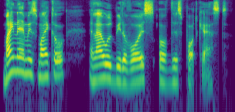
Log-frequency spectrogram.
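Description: A German-accented man hosts a business podcast, his voice a little higher than most men's and gravelly with fry. He explains things in a friendly way and turns to the listener now and then, and the dry recording puts him close to the mic. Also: lively intonation, moderate pace, no room sound. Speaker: podcast host. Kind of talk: scripted podcast monologue.

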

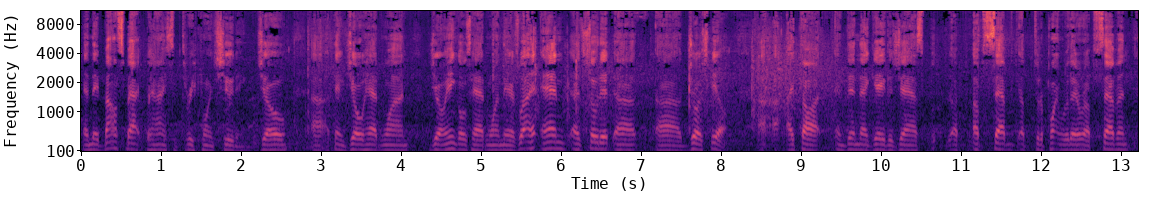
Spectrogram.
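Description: Guy doing basketball postgame analysis, medium pitch, kinda halting, faint noise behind him. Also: steady tone. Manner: halting, repeats words as he thinks. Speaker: sports analyst, co-host.

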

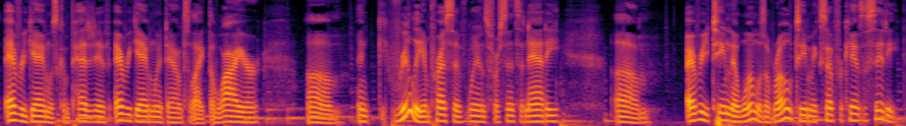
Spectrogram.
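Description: Congested woman chatting about football. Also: extremely low pitch. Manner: chatty, rambling, emphatic. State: congested, coughing. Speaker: podcast host. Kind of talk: casual solo podcast chat about football.

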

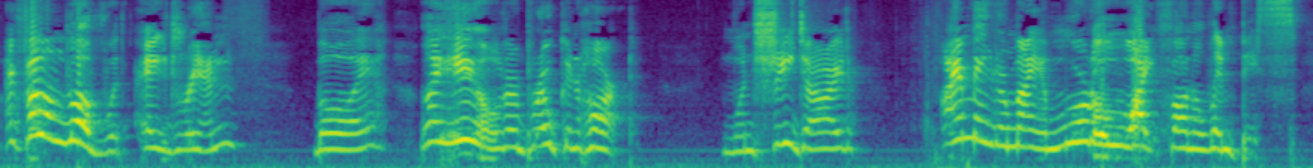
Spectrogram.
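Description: A woman voicing a haughty, bitter, menacing male wine god in an audiobook, with a sneering, deliberate, pompous delivery. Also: high-pitched, animated, fairly bright tone, voice pushed up, full character voice. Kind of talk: audiobook character voice.

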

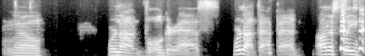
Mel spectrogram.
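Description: A man in his thirties co-hosting a podcast, unhurried and drawn out in his delivery. He teases his co-host with crude jokes and laughs a lot. His voice sounds close and dry, with no room around it. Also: mid-range voice, sing-song, darkish tone, no room sound. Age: 30s. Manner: joking, crude teasing, laughs often. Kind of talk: casual banter podcast.

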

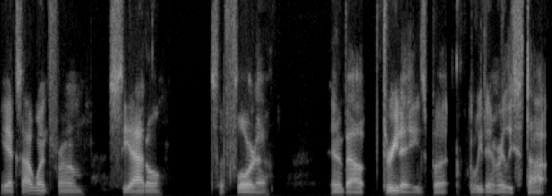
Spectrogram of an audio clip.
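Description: A man hosting a podcast in casual chat, relaxed and loose, with plenty of fillers and restarts. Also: on the low side, slow pace, clear, resonant tone, no echo. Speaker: podcast host.

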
